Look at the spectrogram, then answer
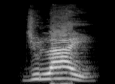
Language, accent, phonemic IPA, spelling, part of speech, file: Swahili, Kenya, /ʄuˈlɑ.i/, Julai, proper noun, Sw-ke-Julai.flac
- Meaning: July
